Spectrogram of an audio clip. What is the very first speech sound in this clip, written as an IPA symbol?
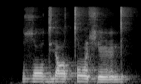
zˤ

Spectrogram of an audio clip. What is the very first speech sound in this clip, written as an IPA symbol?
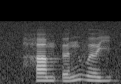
h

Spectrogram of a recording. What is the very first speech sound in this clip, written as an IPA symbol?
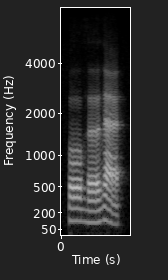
oː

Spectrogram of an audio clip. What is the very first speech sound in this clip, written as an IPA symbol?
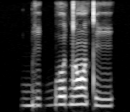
ɡ͡b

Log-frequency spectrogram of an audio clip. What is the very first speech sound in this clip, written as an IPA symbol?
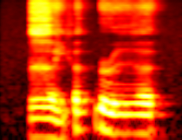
ɣ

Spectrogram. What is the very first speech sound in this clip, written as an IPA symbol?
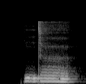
n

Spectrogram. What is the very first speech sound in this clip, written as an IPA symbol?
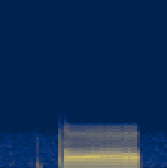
t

